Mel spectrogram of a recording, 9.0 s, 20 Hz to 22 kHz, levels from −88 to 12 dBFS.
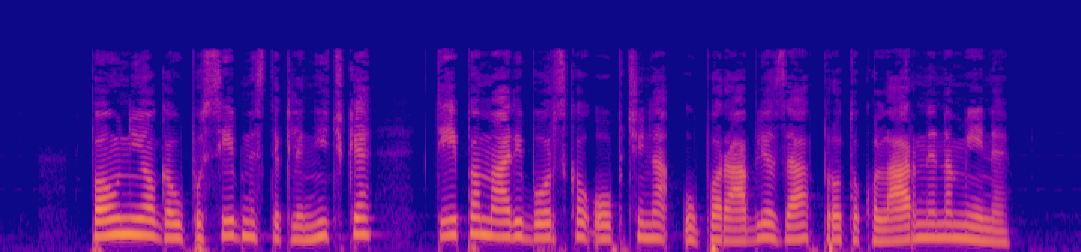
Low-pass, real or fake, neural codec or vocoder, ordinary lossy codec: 10.8 kHz; fake; vocoder, 44.1 kHz, 128 mel bands every 512 samples, BigVGAN v2; MP3, 48 kbps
